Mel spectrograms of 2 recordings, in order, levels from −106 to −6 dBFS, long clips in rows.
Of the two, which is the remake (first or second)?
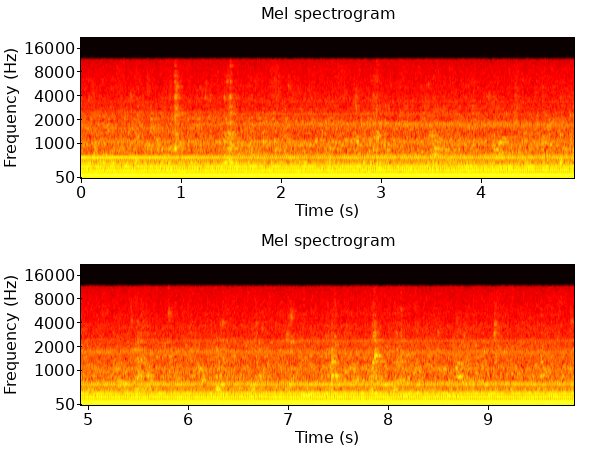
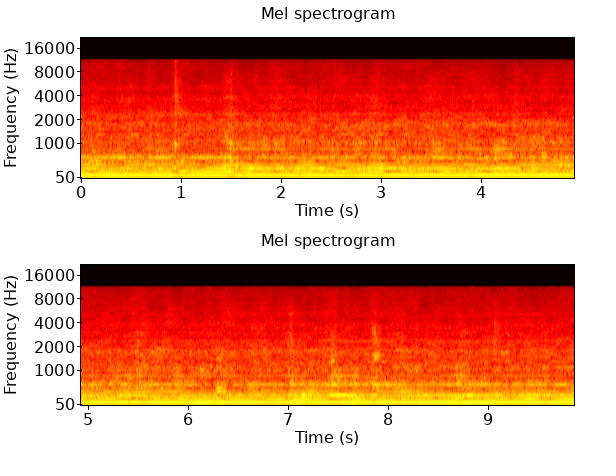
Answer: second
